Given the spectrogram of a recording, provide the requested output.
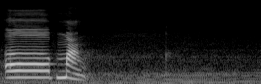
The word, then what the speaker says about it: among: yang betul itu adalah emang. Tulisannya among bacanya emang.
